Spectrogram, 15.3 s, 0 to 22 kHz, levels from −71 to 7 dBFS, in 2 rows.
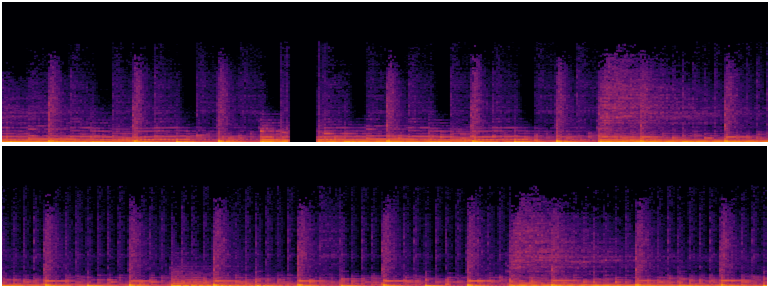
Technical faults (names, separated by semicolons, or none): intermittent contact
